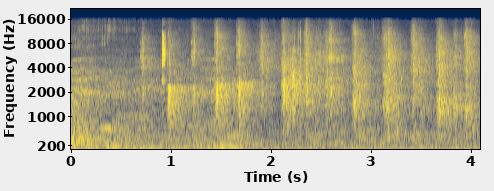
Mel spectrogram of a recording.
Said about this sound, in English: You heard four claps because some women like, look, I'm taking care of my man.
